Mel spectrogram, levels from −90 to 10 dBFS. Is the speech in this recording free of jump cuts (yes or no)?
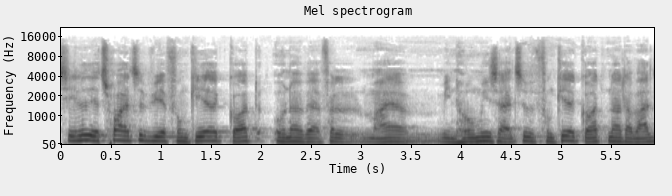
yes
